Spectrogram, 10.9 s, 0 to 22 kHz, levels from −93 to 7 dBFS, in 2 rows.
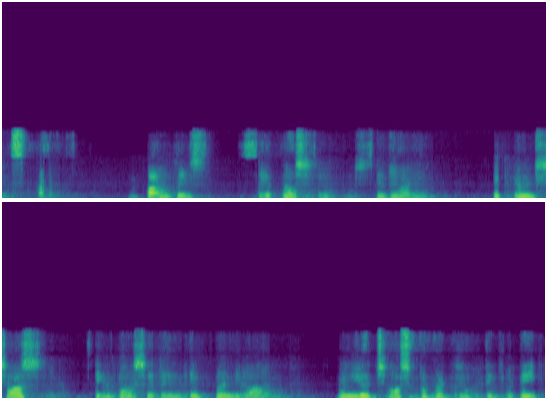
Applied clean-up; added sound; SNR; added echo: neural mask model DeepFilterNet 3.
